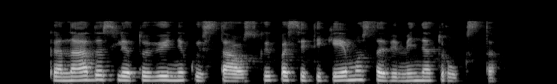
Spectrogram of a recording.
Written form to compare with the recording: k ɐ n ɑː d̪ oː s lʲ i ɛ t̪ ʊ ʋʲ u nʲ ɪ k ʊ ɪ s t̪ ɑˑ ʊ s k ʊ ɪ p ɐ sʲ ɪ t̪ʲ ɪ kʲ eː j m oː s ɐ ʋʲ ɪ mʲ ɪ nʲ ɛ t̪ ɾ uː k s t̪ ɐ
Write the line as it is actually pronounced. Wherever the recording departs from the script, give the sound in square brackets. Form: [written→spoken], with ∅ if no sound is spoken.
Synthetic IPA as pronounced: k ɐ n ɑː d̪ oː s lʲ i ɛ t̪ ʊ ʋʲ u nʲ ɪ k ʊ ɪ s t̪ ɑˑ ʊ s k ʊ ɪ p ɐ sʲ ɪ t̪ʲ ɪ kʲ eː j m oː s ɐ ʋʲ ɪ mʲ ɪ nʲ ɛ t̪ ɾ uː k s t̪ ɐ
